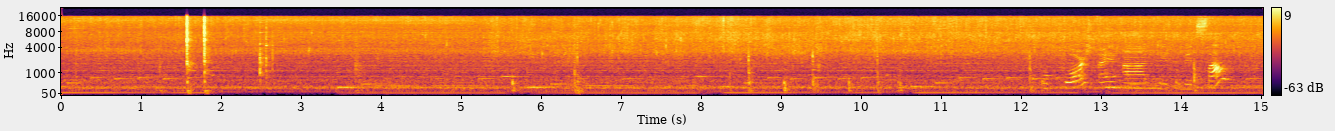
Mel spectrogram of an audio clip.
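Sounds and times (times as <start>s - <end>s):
vegetables sizzling in hot oil: 0.0s - 15.0s
wooden spatula scraping a pan: 5.3s - 14.6s.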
